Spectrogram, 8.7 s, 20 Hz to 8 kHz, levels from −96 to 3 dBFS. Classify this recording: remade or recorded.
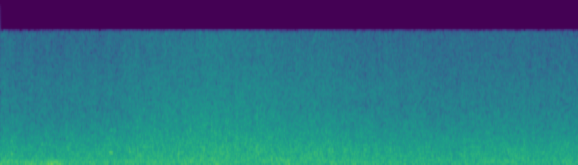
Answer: recorded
